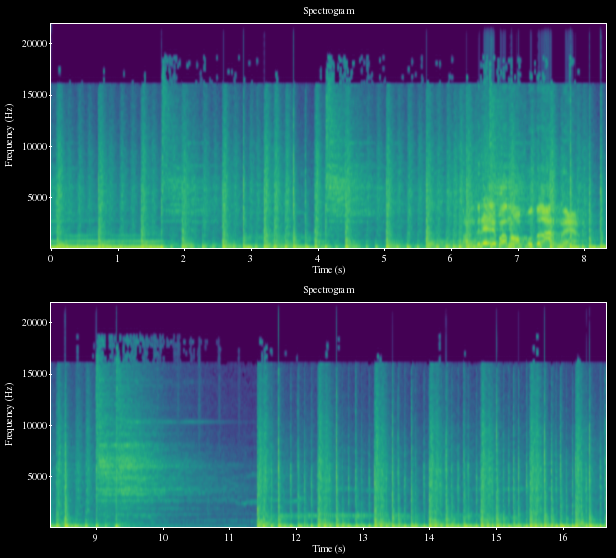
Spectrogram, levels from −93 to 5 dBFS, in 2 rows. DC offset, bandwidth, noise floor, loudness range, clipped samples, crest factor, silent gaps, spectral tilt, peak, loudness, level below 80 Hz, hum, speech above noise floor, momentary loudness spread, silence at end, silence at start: under 0.1%; 19.5 kHz; -42 dBFS; 8 LU; under 0.1%; 14 dB; none; -4 dB/octave; 0 dBFS; -15 LUFS; -24 dBFS; none; 32 dB; 10 LU; 0 s; 0 s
